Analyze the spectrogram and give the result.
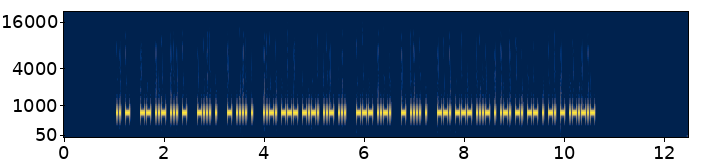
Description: Morse code, heard as a keyed tone, about 40 wpm, 700 Hz. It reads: IT MUST BE THE FOCUS OF THE GOVERNMENT.
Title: Sentences from Top 1000 Words - Review Part 4 - 40wpm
